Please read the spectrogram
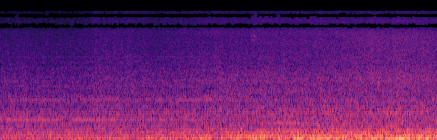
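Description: Ferry Freshwater's propellers churning the water beside the wharf with a low, noisy rumble that grows louder over the second half.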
